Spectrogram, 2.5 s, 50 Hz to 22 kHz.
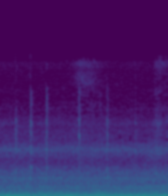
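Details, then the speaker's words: Yamaha Raptor 700cc ATV with a noisy engine, valve cover off: a light quick metallic valve tick over a low thrum. Valve clearance was found too large and was adjusted, e.g. 0.09 to 0.08. "niyo yung lagitik ng barbula y so yun yung tumutunog so i-adjust lang natin yan mamaya"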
